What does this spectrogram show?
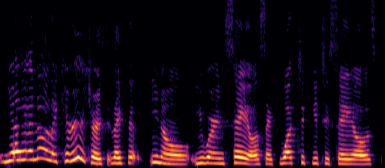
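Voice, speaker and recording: A woman with a fairly high voice hosts a relaxed interview. She asks curious questions and lets them ramble into follow-ups. Her tone stays conversational throughout. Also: normal speed. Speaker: podcast host.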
